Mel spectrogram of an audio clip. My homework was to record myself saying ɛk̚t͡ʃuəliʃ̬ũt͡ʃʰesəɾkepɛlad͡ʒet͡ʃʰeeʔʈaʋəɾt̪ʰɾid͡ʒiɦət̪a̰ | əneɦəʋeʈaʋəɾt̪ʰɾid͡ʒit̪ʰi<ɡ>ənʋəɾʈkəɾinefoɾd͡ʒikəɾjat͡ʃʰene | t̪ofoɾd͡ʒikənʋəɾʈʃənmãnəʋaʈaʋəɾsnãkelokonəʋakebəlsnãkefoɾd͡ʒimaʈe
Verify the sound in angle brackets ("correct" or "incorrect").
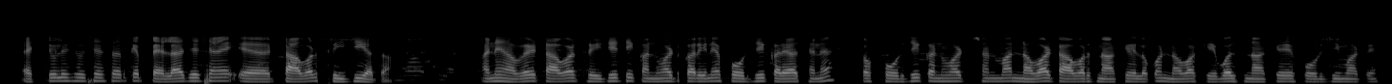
incorrect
